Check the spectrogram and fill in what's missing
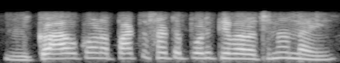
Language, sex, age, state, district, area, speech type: Odia, male, 45-60, Odisha, Nabarangpur, rural, conversation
